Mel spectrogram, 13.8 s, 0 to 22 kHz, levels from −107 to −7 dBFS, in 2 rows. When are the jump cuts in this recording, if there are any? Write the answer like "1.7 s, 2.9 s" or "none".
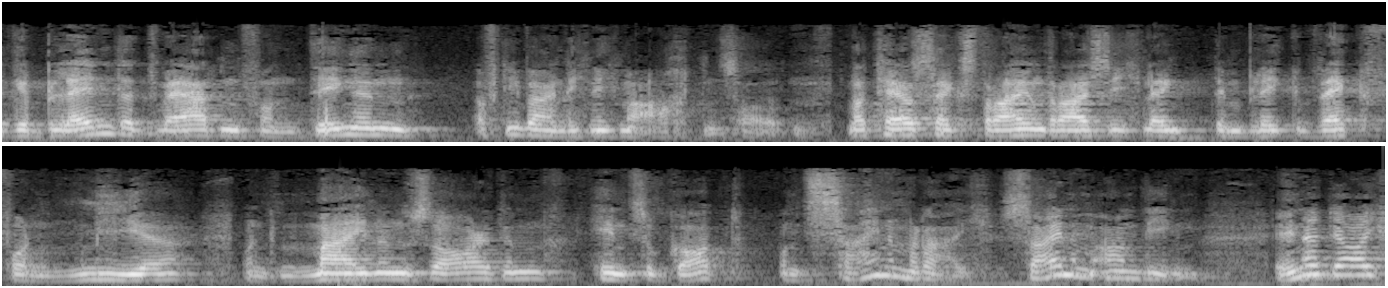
2.3 s, 4.1 s, 8.1 s, 9.8 s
